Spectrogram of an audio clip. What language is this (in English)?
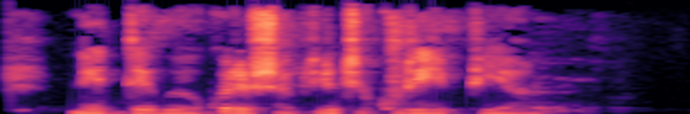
Kinyarwanda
